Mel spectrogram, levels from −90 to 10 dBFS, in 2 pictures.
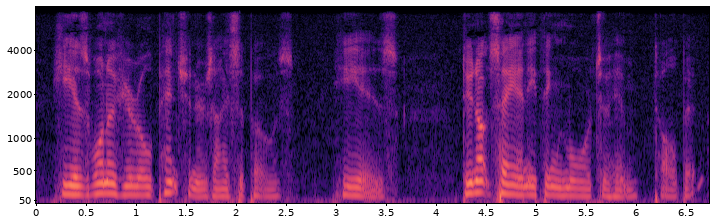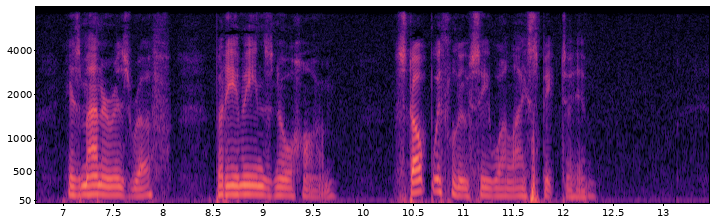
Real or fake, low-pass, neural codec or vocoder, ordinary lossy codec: real; 7.2 kHz; none; AAC, 48 kbps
